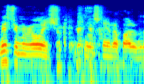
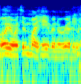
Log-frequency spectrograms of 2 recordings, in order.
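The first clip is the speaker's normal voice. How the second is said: louder and faster. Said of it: "I didn't hear what you said".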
